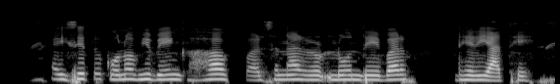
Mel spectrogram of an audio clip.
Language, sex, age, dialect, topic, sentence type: Chhattisgarhi, female, 18-24, Western/Budati/Khatahi, banking, statement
